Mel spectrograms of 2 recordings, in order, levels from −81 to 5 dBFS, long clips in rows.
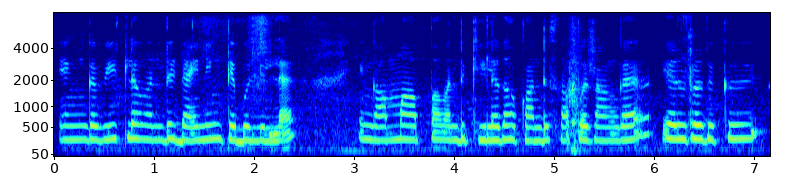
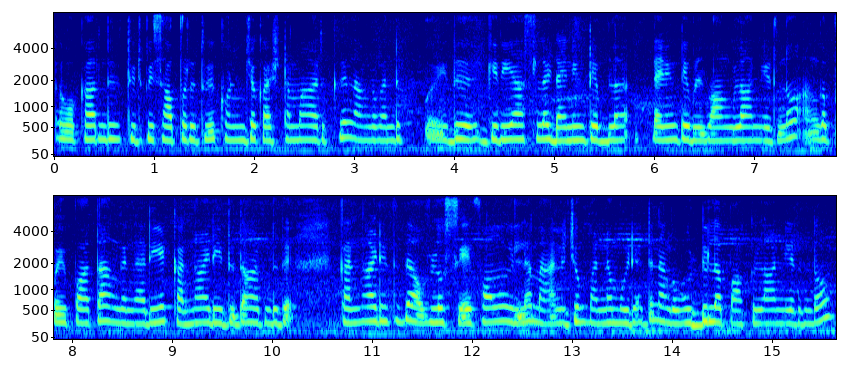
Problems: background sounds at intervals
